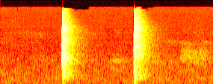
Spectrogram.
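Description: A man claps his hands twice, sharp and echoing.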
